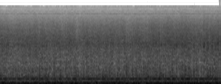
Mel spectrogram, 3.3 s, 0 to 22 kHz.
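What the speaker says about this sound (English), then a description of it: "ignition, and liftoff. Go Falcon, go 124." SpaceX Falcon 9 rocket engines at liftoff for the USSF-124 mission, a steady, dense, loud roar with deep low rumble and broadband hiss, continuous and unbroken throughout, heard from a distance without any voices.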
